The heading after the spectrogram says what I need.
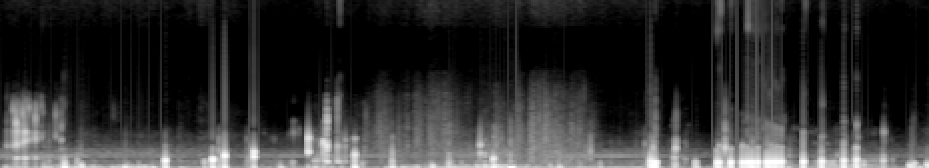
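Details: Continuous stomach gurgling and bubbling noises, or borborygmi.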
